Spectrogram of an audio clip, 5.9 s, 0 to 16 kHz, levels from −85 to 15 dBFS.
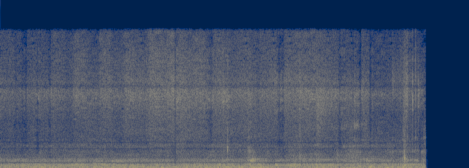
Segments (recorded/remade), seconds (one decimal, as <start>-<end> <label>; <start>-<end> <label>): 0.0-5.9 remade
